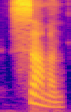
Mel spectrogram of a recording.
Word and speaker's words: salmon: are differences between them notice that when we say the word salmon the L is silent so that's how we say it we say salmon so what are the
